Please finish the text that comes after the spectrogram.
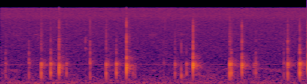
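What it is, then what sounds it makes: Clear PVC zipper pouch. Long nails tap and scratch a clear pink PVC zipper pouch, a transparent vinyl bag held horizontally in both hands. Soft, dry plastic clicks come in an irregular, unhurried pattern, each a crisp tick with a bright edge that dies away almost instantly against a quiet background.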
